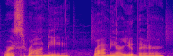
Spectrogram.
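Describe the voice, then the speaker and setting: A man's voice: lowish voice, expressive, unhurried, warm tone, soft background music. A man hosting a casual livestream, chatting playfully and affectionately with viewers in a rambling way, often repeating phrases. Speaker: livestream host.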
